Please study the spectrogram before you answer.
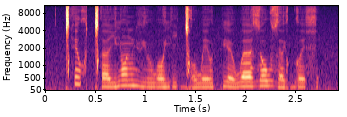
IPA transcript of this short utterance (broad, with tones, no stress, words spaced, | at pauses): ǀʰe˦xʷǀɜ˨i̯ jõ˦nvʲu˨wo˨ ji˨ɡ͡ǀo˨we˨u̯ pʲɜ˦˨wɜ˦ zo˦wzə˨j ɡʷe˦x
